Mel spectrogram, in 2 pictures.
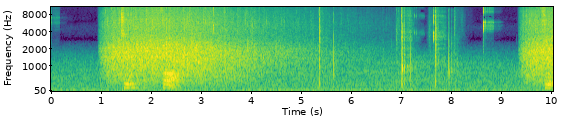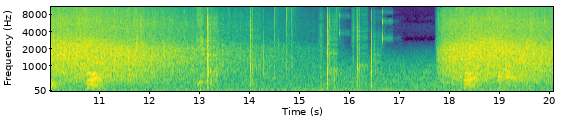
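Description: A crowd cheers and applauds in bursts.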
